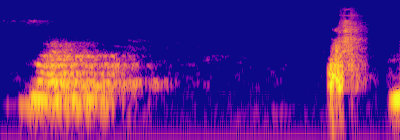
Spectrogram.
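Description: A person's voice briefly, with no clear words, then a single short, sharp burst of noise about a second and a half in.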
